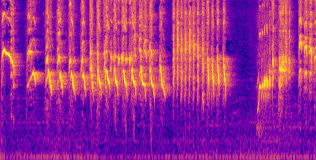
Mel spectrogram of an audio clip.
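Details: Kept Oriental magpie-robin singing a luxurious masteran full of fills and shots: rapid repeated downslurred whistles, a fast ticking trill, then a brief pause before rising whistled notes, all over a low background hum.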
